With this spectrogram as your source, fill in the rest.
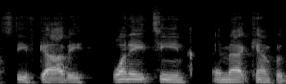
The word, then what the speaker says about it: Steve Garvey: Max Muncy 133, Eric Karros 130, Ron Cey 123, Steve Garvey what Oh, sorry said it wrong Steve Garvey 118 and Matt Kemp with 117.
